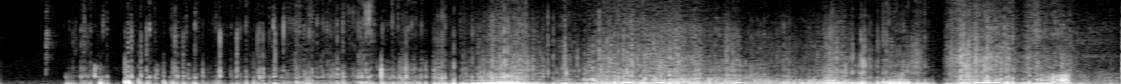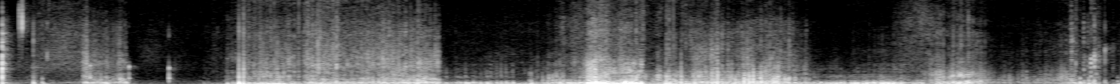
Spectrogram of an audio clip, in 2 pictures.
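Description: Long nails pull the top zipper and scratch the surface of a large brown monogram coated-canvas tote bag. The result is a steady, dense stream of soft rasping, scratching and zipper sounds, mostly low and muffled with a few brighter scrapes.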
